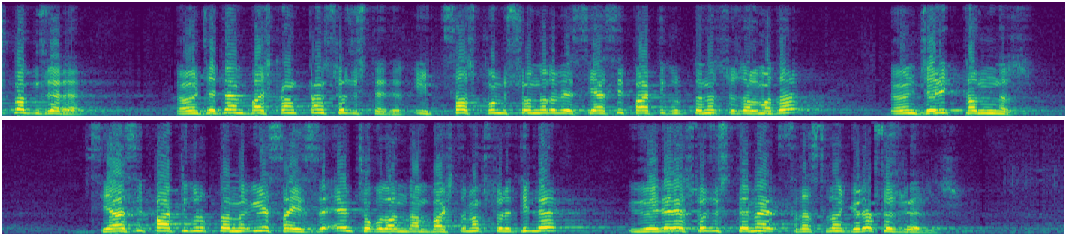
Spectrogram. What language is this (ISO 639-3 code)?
tur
